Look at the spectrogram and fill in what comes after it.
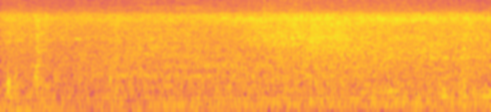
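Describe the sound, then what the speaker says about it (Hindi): A train pulls into a railway station in Peshawar with a loud, steady rumble of rolling stock, a continuous dense noise that holds even throughout with no voices. "ट्रेन अब पहुंच चुकी है स्टेशन पर।"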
